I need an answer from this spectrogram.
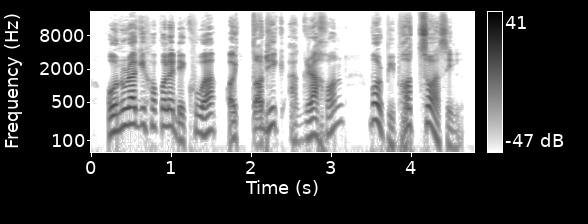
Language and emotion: Assamese, disgusted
